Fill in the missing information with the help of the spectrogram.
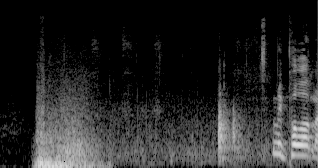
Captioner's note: fire sound effect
